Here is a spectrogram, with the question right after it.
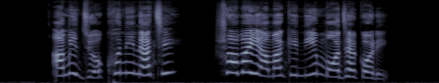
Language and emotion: Bengali, sad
